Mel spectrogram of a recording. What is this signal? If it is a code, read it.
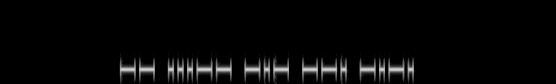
Morse code, heard as a keyed tone, about 25 wpm, 700 Hz. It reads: M3KGC
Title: DXCC-100 Call Signs - 5 Characters - 25wpm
